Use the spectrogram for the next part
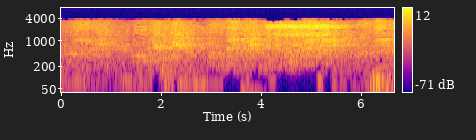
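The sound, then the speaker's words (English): A crowd at a girls' basketball game between Green City and Bashir roars and cheers wildly, a steady loud wash of shouting voices with a rising swell midway and high-pitched yells cutting through. “And the crowd is going wild at this very intense game right now.”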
